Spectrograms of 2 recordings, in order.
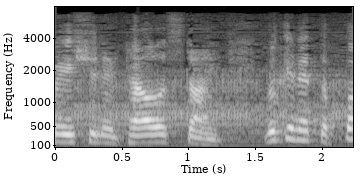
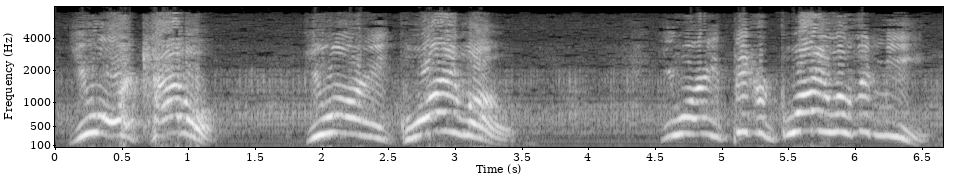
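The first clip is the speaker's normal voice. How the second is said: angry shout; 7 semitones higher, 5 dB louder than usual. Real, not acted. Ranting insult at Americans.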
